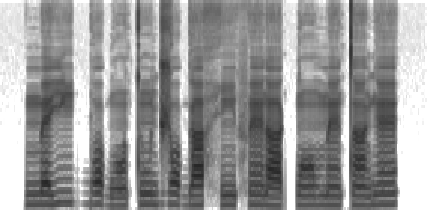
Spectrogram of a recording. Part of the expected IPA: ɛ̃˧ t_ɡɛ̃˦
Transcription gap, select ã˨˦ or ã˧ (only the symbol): ã˧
